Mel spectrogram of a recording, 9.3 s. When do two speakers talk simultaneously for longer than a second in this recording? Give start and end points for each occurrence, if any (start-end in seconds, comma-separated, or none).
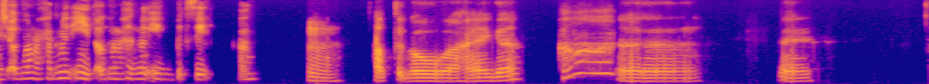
none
